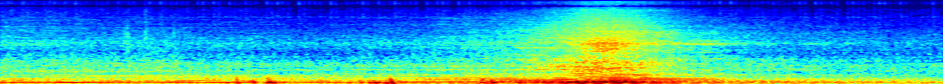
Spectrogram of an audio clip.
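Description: A motor vehicle engine running in the background with a steady low rumble. It swells louder to a peak about six seconds in, then fades, as if a vehicle passes close by.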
